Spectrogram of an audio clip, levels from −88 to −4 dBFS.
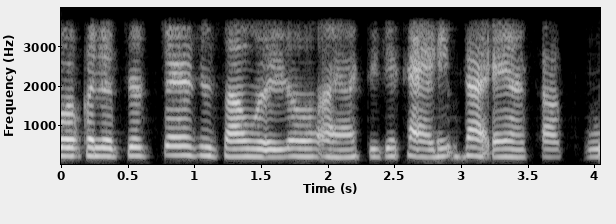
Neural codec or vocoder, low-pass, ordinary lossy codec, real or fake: codec, 24 kHz, 1 kbps, SNAC; 3.6 kHz; none; fake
